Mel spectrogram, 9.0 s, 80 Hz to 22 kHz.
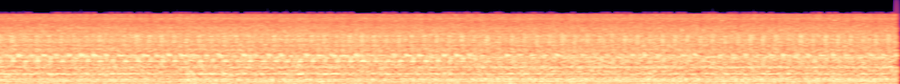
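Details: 2015 Volkswagen Polo Sedan, CFNA engine, cold start at 0 °C air temperature: a busy cold idle with a fast, fairly even clatter mixed into the running; cold-start knock, cause unknown.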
